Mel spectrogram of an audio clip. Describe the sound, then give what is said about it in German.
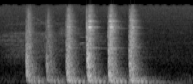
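Six quick, evenly spaced knocks on the wooden door of Grandmother's house, the wolf knocking in a telling of Little Red Riding Hood; each a solid, resonant thud with a short ring, landing in a steady rhythm before silence. “Der Wolf aber ist auf direktem Weg zum Haus von Grossmutter gelaufen und hat an die Tür geklopft.”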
